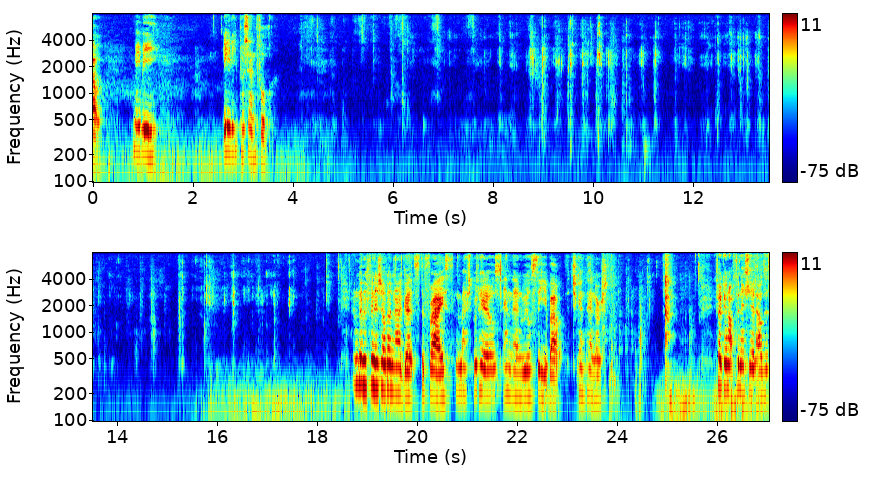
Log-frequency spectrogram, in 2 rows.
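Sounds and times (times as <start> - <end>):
low rumble: 0.0 - 6.7, 15.5 - 20.5, 24.0 - 27.0
person chewing crunchy food: 4.0 - 18.7.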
